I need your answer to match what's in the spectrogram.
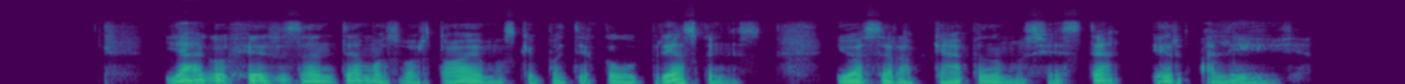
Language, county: Lithuanian, Kaunas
